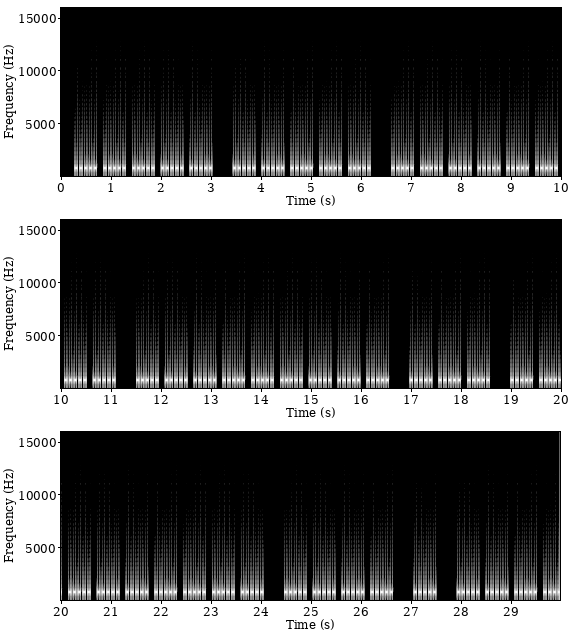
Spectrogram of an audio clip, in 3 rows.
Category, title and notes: Sound effects > Electronic / Design
Practice hear number '5' use Koch method (practice each letter, symbol, letter separate than combine), 200 word random length, 25 word/minute, 800 Hz, 90% volume.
